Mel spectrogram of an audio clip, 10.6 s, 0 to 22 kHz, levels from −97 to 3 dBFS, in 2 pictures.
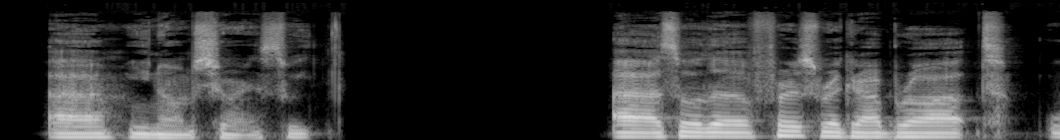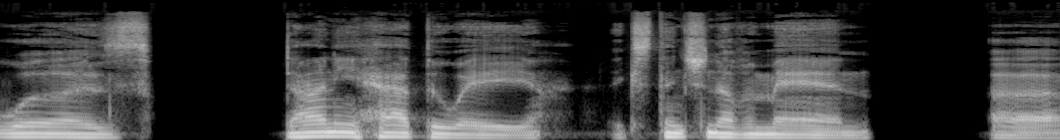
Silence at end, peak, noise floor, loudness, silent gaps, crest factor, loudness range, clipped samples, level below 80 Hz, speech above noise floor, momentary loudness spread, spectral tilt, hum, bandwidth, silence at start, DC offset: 0 s; -4 dBFS; under -90 dBFS; -20 LUFS; none; 16 dB; 3 LU; under 0.1%; -40 dBFS; over 72 dB; 12 LU; -5.5 dB/octave; none; 15.5 kHz; 0.25 s; under 0.1%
